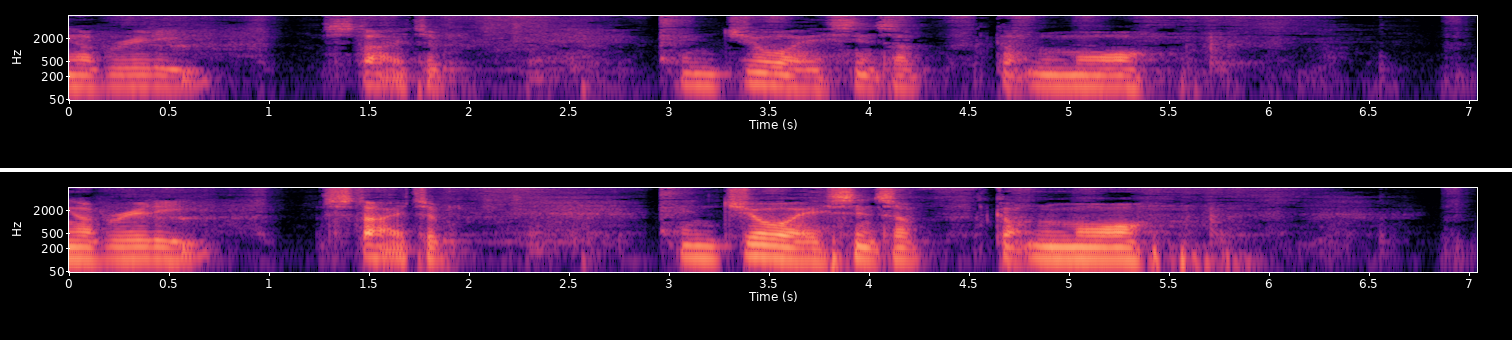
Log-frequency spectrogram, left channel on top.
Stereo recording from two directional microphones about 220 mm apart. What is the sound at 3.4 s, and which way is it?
Speech, 40° right (ahead or behind).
